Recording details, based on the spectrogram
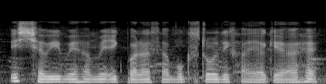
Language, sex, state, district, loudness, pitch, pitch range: Hindi, male, Assam, Kamrup Metropolitan, -17 LUFS, 120 Hz, 115-125 Hz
